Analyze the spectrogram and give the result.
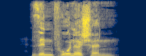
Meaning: inflection of sinfonisch: 1. strong genitive masculine/neuter singular 2. weak/mixed genitive/dative all-gender singular 3. strong/weak/mixed accusative masculine singular 4. strong dative plural
- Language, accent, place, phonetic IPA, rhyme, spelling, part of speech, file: German, Germany, Berlin, [ˌzɪnˈfoːnɪʃn̩], -oːnɪʃn̩, sinfonischen, adjective, De-sinfonischen.ogg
